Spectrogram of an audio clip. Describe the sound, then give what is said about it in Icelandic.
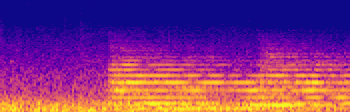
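Church bells ring at the church of Saint Nicholas in Oberndorf on a Sunday. Two strikes start a little over a second apart, and each leaves a sustained, layered metallic tone that hangs over a steady background hiss. “Músin stoppaði og leit upp þegar hún heyrði kirkjuklukkur hringja í kirkju heilags Nikulásar.”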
